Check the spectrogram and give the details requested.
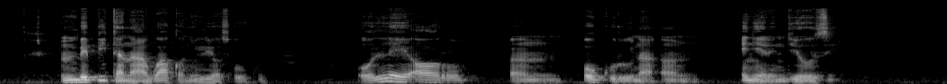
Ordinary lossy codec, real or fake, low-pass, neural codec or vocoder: none; real; 14.4 kHz; none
